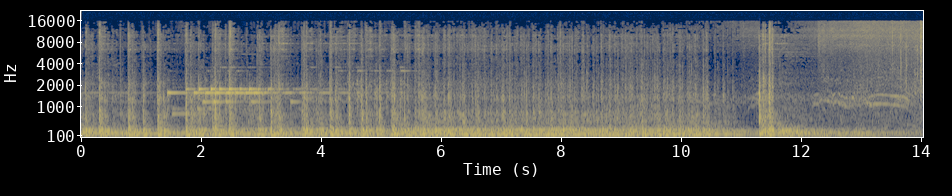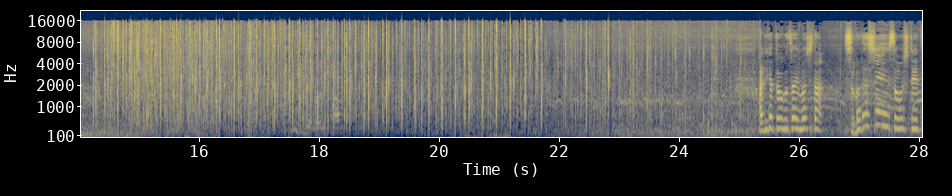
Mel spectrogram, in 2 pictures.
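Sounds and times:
low drum ringing: 0.0s - 13.4s
audience applause: 13.5s - 25.2s.

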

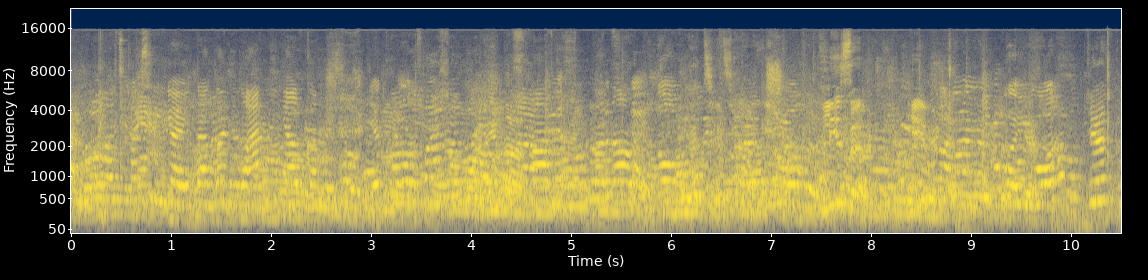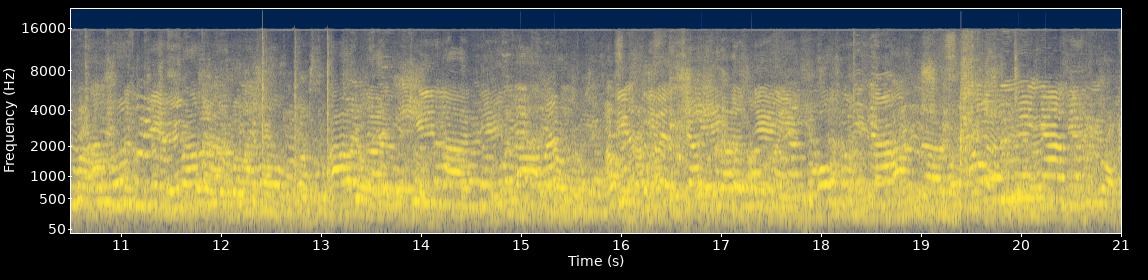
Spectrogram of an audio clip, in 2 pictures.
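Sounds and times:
children chattering: 0.0s - 21.0s.

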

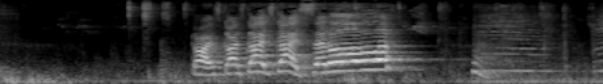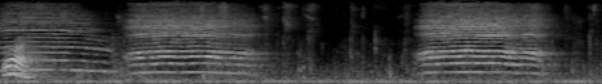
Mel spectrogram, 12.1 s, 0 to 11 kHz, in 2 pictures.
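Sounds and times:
lambs bleating: 4.8s - 8.9s, 10.1s - 11.9s.

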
